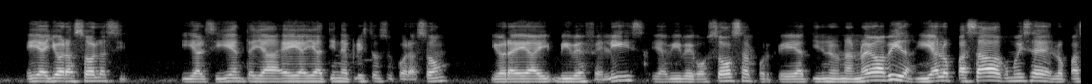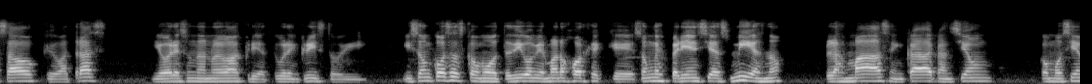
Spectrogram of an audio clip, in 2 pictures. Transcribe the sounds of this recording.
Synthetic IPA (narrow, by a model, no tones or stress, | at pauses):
eʝaʝo̞ɾaso̞las | ialsiɣje̞nt̪e̞ʝae̞ʝaʝat̪je̞ne̞akɾis̬t̪oensuko̞ɾa̰so̞ŋ | ioɾaeʝabiβ̞e̞fe̞lise̞ʝaβiβe̞ɣo̞so̞sapo̞ɾkeeʝat̪je̞neunanwe̞βaβiðaiʝalo̞pasaðokomois̬elo̞pasaðokeat̪ɾas | iaoɾae̞s̬unanwe̞βakɾeat̪uɾaeŋkɾist̪o̞iː | so̞ŋko̞s̬asko̞mot̪e̞ðiɣo̞mie̞ɾmano̞xo̞ɾxe̞keso̞ŋespe̞ɾje̞nsjazmiasno̞ | plazmaðase̞ŋkaðakansjo̞ŋ | ko̞mo̞sje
